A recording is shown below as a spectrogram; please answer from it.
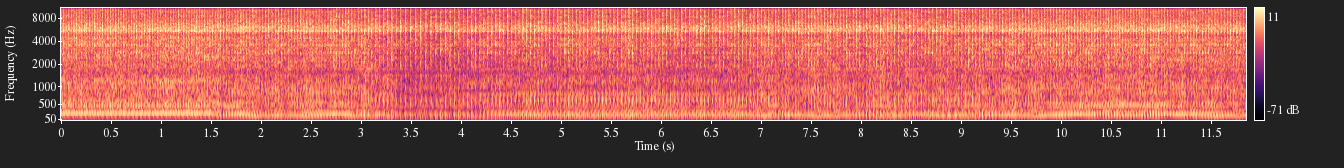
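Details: Backyard-find 150cc Velocity scooter after hooking up a cable: harsh, uneven clattering run, pitch sagging and surging about four seconds; only stays running on throttle, stalls off it. Cause not confirmed.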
